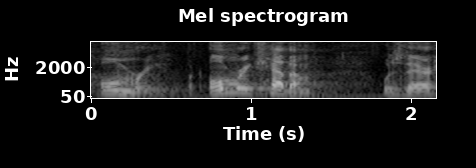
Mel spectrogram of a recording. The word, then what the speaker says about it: Omri: His name is, it looks like Omri, like in the Bible, Omri and Ahab. Well, this is pronounced Omri.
